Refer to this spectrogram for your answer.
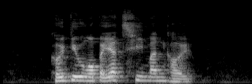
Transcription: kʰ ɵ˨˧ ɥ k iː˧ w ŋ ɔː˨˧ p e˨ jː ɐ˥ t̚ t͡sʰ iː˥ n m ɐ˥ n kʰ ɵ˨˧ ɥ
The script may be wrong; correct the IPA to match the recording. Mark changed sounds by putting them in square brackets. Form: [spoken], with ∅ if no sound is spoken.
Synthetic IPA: kʰ ɵ˨˧ ɥ k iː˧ w ŋ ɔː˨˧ p e˨ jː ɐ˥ t̚ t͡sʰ iː˥ n m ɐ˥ n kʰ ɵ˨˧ ɥ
